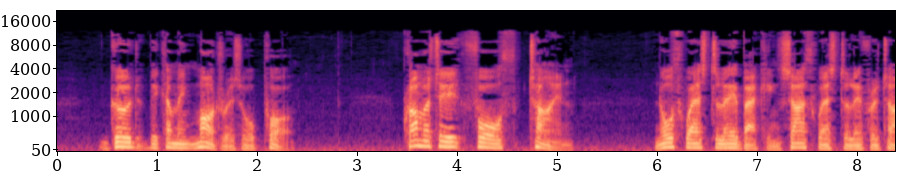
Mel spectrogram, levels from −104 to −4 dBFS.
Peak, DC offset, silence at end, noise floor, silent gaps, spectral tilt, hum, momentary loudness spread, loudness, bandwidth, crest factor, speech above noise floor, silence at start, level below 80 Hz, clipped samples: 0 dBFS; under 0.1%; 0 s; -48 dBFS; none; -5.5 dB/octave; none; 10 LU; -18 LUFS; 12.5 kHz; 18 dB; 30 dB; 0.4 s; -40 dBFS; under 0.1%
